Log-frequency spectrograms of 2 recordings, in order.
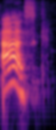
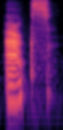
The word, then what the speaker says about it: ask: The next word is ask. Ask. Please pronounce this correctly. It is not axe. Many native speakers make this pronunciation mistake, and it really bothers me.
